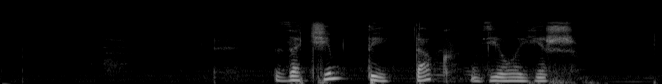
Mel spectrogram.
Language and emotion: Russian, neutral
